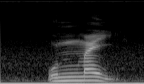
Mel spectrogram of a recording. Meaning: 1. truth, fact, reality 2. being, existence 3. faithfulness, honesty 4. knowledge 5. nature, essence
- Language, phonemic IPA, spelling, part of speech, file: Tamil, /ʊɳmɐɪ̯/, உண்மை, noun, Ta-உண்மை.ogg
